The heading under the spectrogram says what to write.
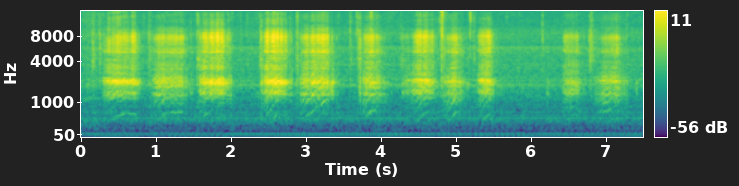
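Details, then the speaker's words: RC crawler (2-door Mojave build) with a Zoku RC VS4-10 flat rail kit conversion, wheels turning. Chirpy high squeaks repeat unevenly about every 0.75 s over a faint motor hum. Owner suspected the transmission, but the gears checked fine. Drivetrain squeak of unknown source. "Interesting. I don't know why that's making that sound. Maybe there's something wrong with the transmission. Maybe I'll have to take that apart. I did. It's definitely not the gears. The gears are fine."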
